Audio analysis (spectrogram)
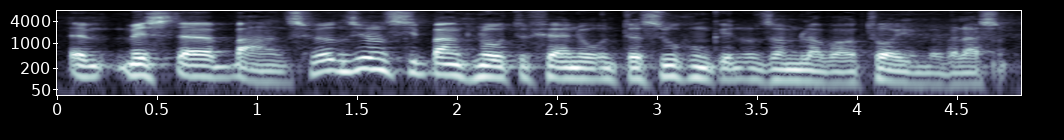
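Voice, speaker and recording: An actor playing a shrewd, pondering police inspector in a German radio crime drama, halting and husky as he probes. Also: on the low side, expressive. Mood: polite, brisk. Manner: pondering, halting, repeats himself. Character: probing, hesitant, shrewd male police inspector.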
